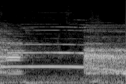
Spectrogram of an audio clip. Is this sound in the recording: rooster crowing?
yes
